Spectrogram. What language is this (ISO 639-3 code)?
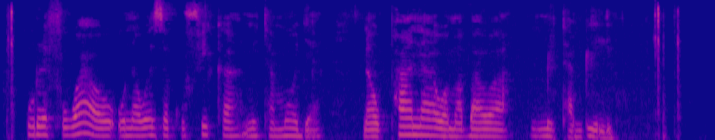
swa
